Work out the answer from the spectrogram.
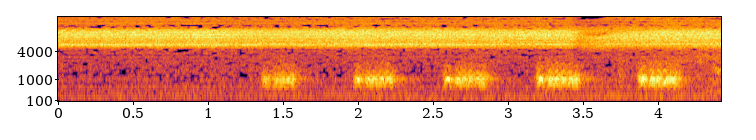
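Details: Cuban trogon (Priotelus temnurus) in Soroa, Cuba, in July, giving five short, mellow, hooting notes about every half second, over a steady high buzz of insects.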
